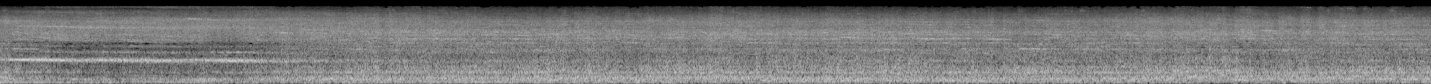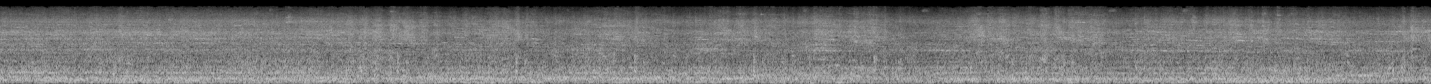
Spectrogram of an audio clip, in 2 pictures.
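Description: Fast-moving freight train cars passing close by, a steady loud noise of steel wheels running on the rails. A brief high squeal sounds over it in the first couple of seconds.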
